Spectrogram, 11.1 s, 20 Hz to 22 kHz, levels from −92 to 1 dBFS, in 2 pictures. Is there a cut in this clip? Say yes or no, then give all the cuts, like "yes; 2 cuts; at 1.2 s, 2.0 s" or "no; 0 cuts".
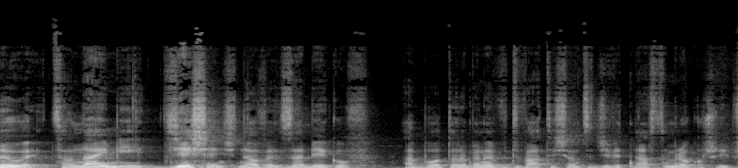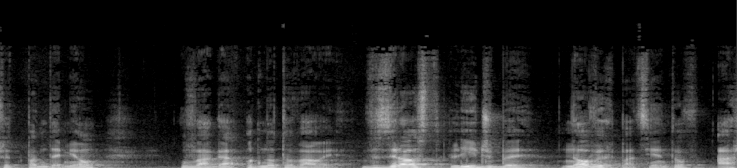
no; 0 cuts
